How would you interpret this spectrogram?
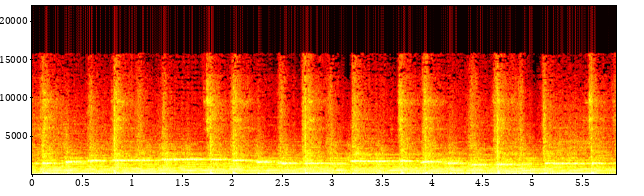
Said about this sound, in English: it was a real song by real musicians who know how to sing and know how to play, and the whistling was fun.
